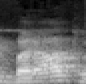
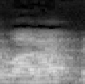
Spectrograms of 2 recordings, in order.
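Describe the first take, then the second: First: बारात said with a clear b sound; बारात, starting on a firm b; correct spelling. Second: वारात said with a v sound in place of b; wrong spelling. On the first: Teacher showing students the right form, बारात with b. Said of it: "ये बारात होता है". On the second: Teacher showing students the wrong form, वारात with v. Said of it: "वारात नहीं होता". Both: Shown as a demonstration.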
